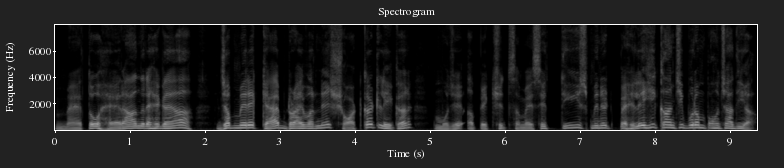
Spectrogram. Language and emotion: Hindi, surprised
